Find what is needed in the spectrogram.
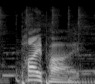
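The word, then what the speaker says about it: Pis Pis: Anyway, that river is in Nicaragua, and Peace Peace is pronounced... Oh, Pai Pai. Okay, so the S's are basically silent.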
